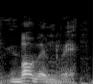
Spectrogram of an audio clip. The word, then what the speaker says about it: Bobenrieth: ¿Cómo se pronuncia acá? Bovenriet.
